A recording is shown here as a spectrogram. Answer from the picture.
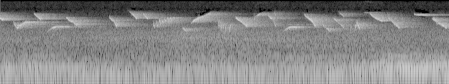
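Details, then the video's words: Continuous song of a male black-throated canary, a dense stream of rapid whistled slurs rising and falling in quick succession, about four notes a second, with faint low background hum. "Blackthroat Canary Bird Male - Jantan"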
